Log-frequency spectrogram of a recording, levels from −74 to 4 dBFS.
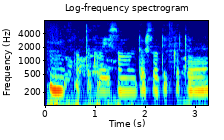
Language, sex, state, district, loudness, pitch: Rajasthani, female, Rajasthan, Nagaur, -27 LUFS, 210 Hz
